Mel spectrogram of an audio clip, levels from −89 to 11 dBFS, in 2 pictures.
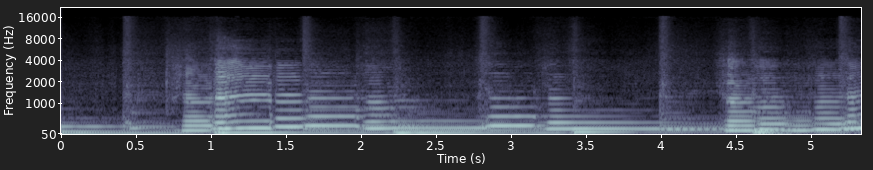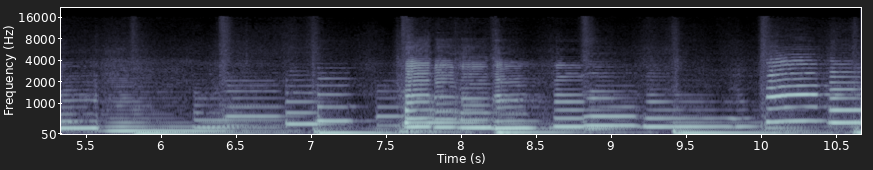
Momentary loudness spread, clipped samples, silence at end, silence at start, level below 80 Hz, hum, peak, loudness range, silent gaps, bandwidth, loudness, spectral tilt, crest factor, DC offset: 10 LU; under 0.1%; 0 s; 0 s; -28 dBFS; none; -2 dBFS; 3 LU; none; 14 kHz; -20 LUFS; -8 dB/octave; 16 dB; under 0.1%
